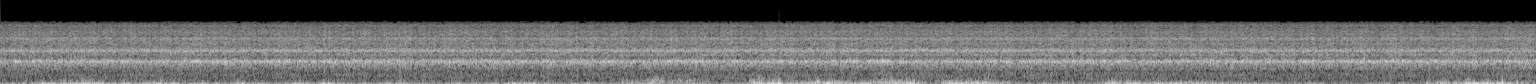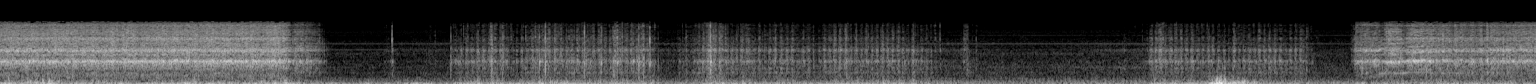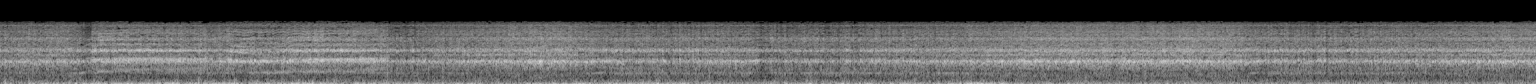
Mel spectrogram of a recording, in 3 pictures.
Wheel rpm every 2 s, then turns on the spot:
160, 160, 160, 160, 170, 160, 160, 160, 160, 30, 20, 20, 10, 10, 60, 160, 160, 160, 160, 160, 160, 160, 160.
20-24 26-28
